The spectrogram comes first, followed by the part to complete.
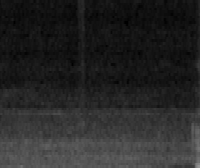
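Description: Faint, steady low background rumble and hiss with no distinct events.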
